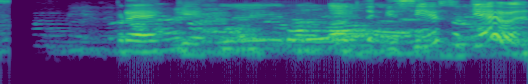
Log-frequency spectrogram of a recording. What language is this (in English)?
Icelandic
